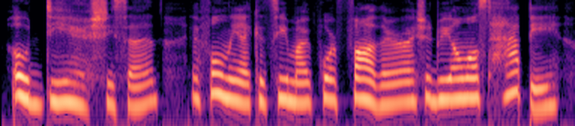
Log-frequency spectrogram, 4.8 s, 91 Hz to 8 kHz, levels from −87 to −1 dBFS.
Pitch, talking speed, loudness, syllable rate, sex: 220 Hz, 215 wpm, -19 LUFS, 5.0 syllables/s, female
